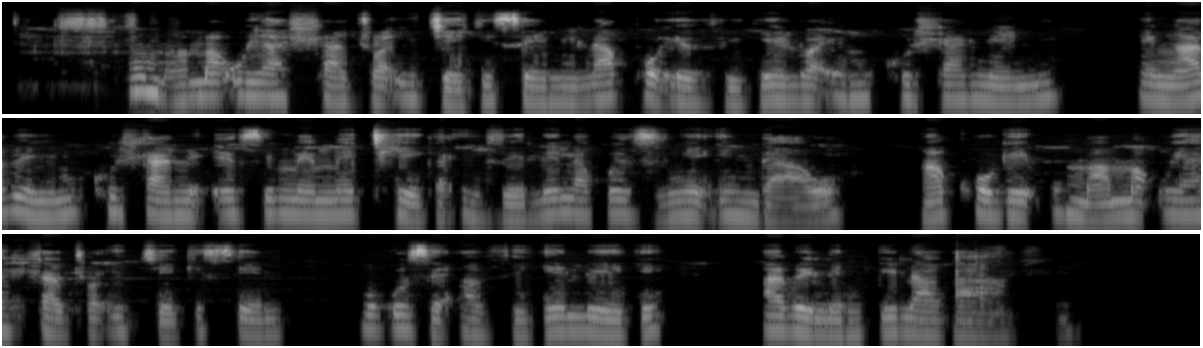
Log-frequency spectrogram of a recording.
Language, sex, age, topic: North Ndebele, male, 50+, health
